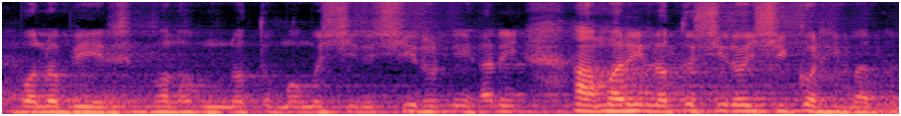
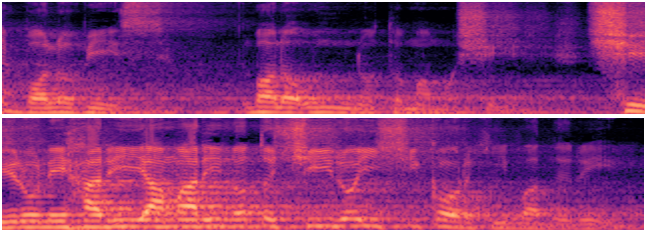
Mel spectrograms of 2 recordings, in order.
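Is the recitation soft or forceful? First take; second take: soft; forceful. First: It is recited softly, without heroic force. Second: It is recited forcefully, in a heroic manner.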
